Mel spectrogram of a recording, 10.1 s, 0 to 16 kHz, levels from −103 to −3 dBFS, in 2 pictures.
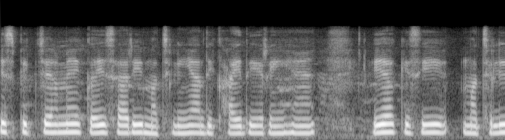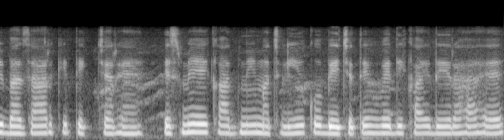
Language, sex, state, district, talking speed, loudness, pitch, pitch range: Hindi, female, Uttar Pradesh, Muzaffarnagar, 165 wpm, -16 LUFS, 195 Hz, 185-205 Hz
